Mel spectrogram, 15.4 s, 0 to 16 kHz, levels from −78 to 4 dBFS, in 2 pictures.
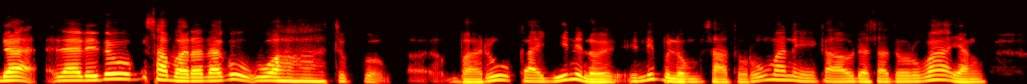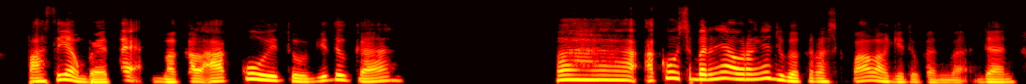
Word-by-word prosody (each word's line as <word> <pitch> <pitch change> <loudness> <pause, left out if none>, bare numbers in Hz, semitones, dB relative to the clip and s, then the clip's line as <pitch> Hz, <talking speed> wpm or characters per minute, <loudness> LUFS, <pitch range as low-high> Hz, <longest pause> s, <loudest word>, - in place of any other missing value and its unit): Da 175 0 +5 0.2
dan 175 0 +5
itu 230 +4 +5
kesabaran 155 -7 +4
aku, 175 +7 +2 0.2
wah, 150 -4 +3
cukup 135 -3 -9
eee, - - -21 0.2
baru 115 +6 0 0.2
kayak 135 -5 -1
gini 205 +6 +2
loh, 115 +1 +5 0.2
ini 165 +10 -1
belum 120 - 0
satu 110 -1 -4
rumah 200 +7 -2
nih, 140 -7 -4
kalau 125 -1 -2
udah 125 -2 0
satu 125 +1 -2
rumah 190 +9 +1
yang 120 -5 0 0.6
pasti 145 +10 0
yang 190 -10 +2
bete 105 -1 -2
bakal 125 +1 -3
aku 180 - +1
itu, 155 -5 -5
gitu 180 +9 -1
kan. 140 +6 -2 1.2
Wah, 205 -2 +2
aku 275 +11 -2
sebenarnya 230 +3 +2
orangnya 230 +3 0
juga 170 - 0
keras 130 -2 -5
kepala 155 0 -3
gitu 115 -2 -7
kan, 100 0 -8
Mbak, 95 - -9
dan 110 0 -3
150 Hz, 160 wpm, -19 LUFS, 125-200 Hz, 1.2 s, Da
